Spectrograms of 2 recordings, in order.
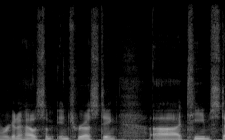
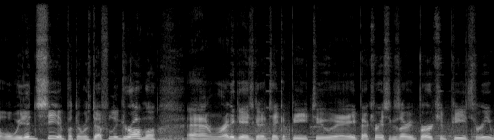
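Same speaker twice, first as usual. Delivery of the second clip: excited play-by-play; 4 semitones higher, 4 dB louder than usual. Acted. Live race commentary.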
